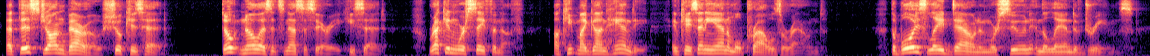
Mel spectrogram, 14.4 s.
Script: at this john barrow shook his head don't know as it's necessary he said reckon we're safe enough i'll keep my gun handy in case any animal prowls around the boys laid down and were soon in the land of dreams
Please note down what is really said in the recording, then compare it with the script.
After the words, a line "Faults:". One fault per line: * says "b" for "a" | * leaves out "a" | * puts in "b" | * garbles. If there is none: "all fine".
at this john barrow shook his head don't know as it's necessary he said reckon we're safe enough i'll keep my gun handy in case any animal prowls around the boys laid down and were soon in the land of dreams
Faults:
all fine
